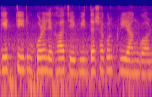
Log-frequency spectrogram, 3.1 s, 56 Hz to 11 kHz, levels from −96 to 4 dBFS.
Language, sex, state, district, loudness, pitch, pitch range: Bengali, female, West Bengal, North 24 Parganas, -22 LUFS, 230 Hz, 215-240 Hz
